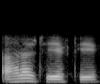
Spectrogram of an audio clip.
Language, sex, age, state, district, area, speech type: Kashmiri, female, 30-45, Jammu and Kashmir, Shopian, rural, conversation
